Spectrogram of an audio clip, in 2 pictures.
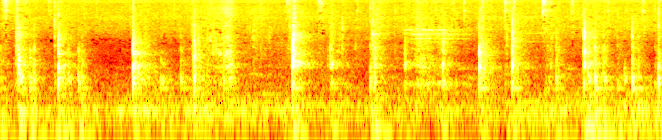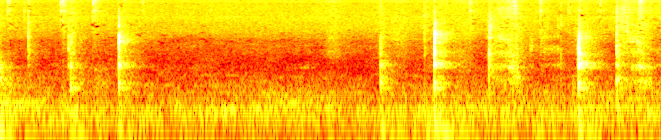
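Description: Wooden spatula stirring and scraping a potato filling around a non-stick kadai, with irregular knocks against the pan. The stirring pauses for about two seconds past the middle, then picks up again.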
